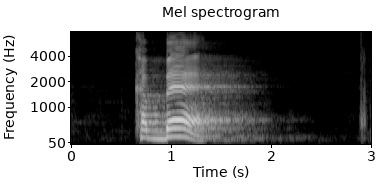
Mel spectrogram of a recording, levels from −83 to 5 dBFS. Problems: echo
